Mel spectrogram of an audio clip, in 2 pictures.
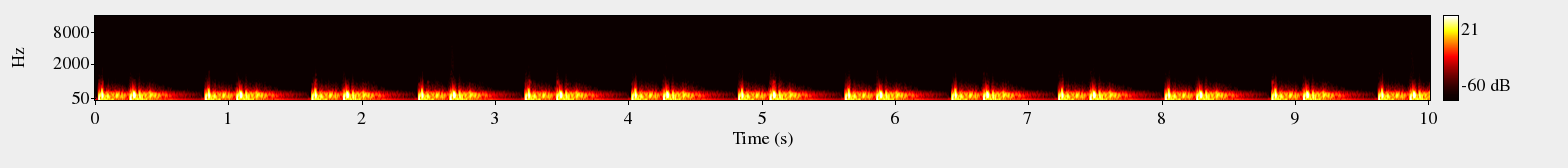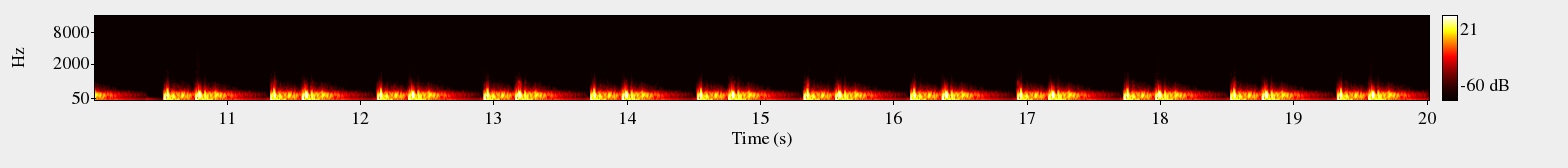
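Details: Steady, regular low thumping heartbeat at about 75 beats a minute with no pauses or extra sounds, used for relaxation and calming; regular heartbeat.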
